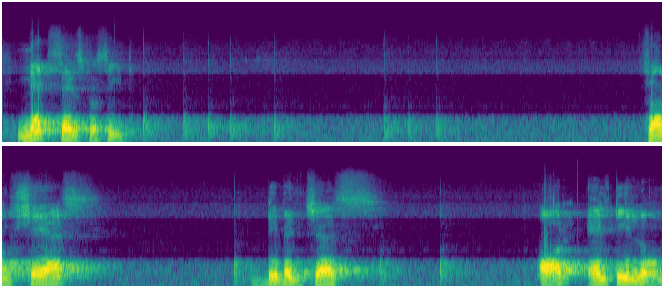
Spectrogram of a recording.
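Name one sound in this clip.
An elderly man speaks calmly in short bursts, close by.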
